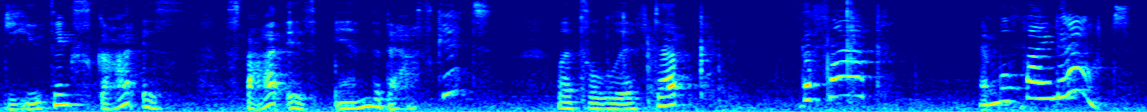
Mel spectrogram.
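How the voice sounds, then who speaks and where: At medium pitch and taking it slowly, a woman educator reads a picture book to young children, her voice making huge pitch swings. It's an animated, sing-song storytime read-aloud that models core words. Loud noise runs behind the voice.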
